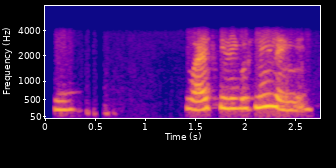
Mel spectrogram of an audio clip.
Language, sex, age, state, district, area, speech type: Hindi, female, 30-45, Uttar Pradesh, Sitapur, rural, conversation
